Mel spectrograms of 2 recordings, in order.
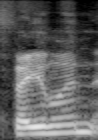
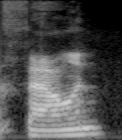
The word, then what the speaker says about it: Phelan: What's up, Phelan? And I've learned that name too. For some reason, I kept on calling her Fallon, and that might actually be the name.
